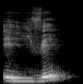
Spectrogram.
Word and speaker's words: éhiver: Donc, le verbe éiver, c'est E, H, I, V, E, R. Le verbe éiver. Vous voyez comment on prononce ça, non?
